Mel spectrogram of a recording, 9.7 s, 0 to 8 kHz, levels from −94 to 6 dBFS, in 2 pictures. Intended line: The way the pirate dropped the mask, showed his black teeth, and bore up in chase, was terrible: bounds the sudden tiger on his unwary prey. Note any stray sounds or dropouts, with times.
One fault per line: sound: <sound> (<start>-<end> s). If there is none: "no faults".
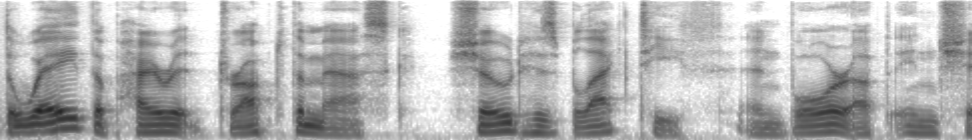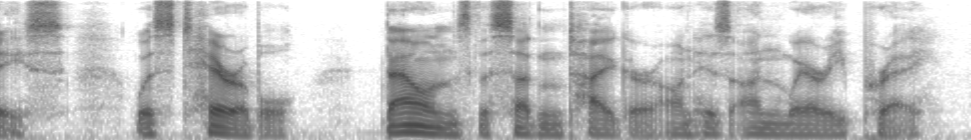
no faults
